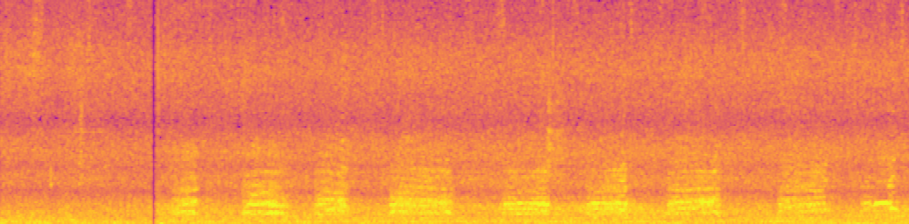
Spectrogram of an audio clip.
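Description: A bird giving a series of harsh, evenly spaced calls, about three every two seconds, beginning about a second and a half in.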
